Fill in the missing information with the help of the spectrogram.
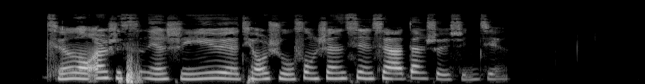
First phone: t͡ɕʰ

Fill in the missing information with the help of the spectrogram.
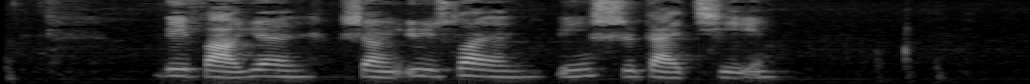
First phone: l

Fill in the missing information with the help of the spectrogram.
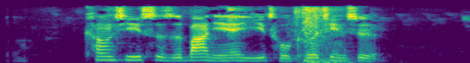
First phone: kʰ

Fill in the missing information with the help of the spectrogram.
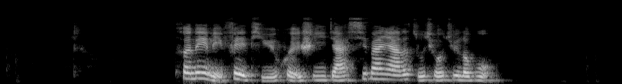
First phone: t̪ʰ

